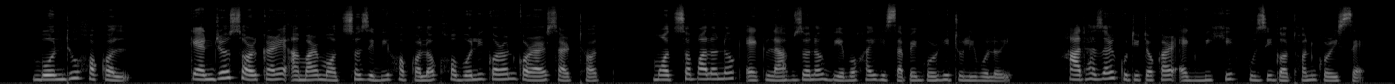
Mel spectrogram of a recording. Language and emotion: Assamese, neutral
